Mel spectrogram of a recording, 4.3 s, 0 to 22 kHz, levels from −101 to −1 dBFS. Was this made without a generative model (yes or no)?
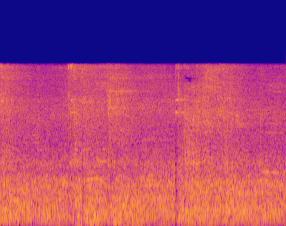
yes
